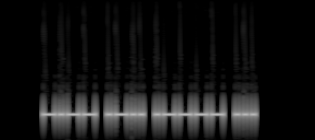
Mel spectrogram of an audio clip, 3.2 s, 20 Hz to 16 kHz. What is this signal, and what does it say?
Morse code, heard as a keyed tone, about 32 wpm, 700 Hz. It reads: YL1S
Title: DXCC-100 Call Signs - 4 Characters - 30wpm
